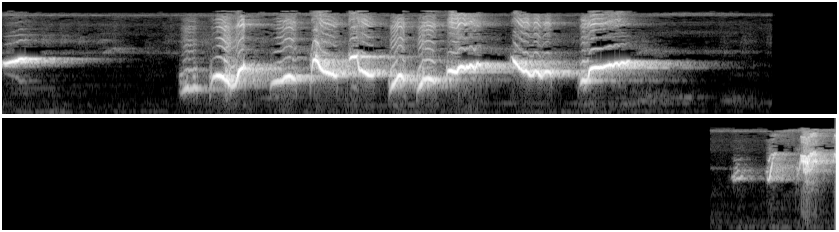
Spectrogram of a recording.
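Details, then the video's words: Short burst of white-rumped shama song from a lure recording meant to provoke other shamas: a brief whistle, then around three seconds of quick bouncing slurred notes, a long silence and faint high notes at the end. "DICOBA PANCINGAN MURAI INI, pasti murai tak tahan diam"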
